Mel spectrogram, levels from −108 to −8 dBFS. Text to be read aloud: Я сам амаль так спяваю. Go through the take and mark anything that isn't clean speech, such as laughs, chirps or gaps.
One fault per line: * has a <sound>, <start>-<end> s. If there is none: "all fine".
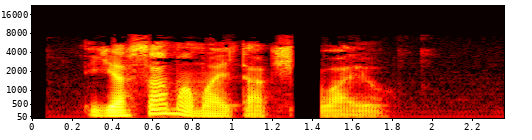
* has a dropout, 1.3-1.4 s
